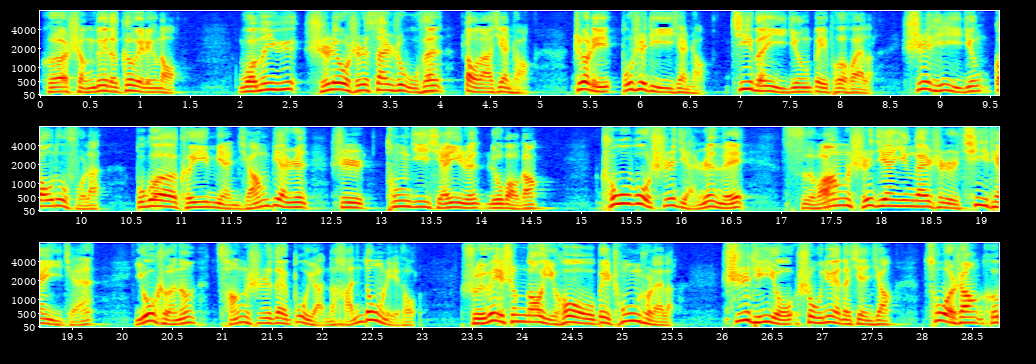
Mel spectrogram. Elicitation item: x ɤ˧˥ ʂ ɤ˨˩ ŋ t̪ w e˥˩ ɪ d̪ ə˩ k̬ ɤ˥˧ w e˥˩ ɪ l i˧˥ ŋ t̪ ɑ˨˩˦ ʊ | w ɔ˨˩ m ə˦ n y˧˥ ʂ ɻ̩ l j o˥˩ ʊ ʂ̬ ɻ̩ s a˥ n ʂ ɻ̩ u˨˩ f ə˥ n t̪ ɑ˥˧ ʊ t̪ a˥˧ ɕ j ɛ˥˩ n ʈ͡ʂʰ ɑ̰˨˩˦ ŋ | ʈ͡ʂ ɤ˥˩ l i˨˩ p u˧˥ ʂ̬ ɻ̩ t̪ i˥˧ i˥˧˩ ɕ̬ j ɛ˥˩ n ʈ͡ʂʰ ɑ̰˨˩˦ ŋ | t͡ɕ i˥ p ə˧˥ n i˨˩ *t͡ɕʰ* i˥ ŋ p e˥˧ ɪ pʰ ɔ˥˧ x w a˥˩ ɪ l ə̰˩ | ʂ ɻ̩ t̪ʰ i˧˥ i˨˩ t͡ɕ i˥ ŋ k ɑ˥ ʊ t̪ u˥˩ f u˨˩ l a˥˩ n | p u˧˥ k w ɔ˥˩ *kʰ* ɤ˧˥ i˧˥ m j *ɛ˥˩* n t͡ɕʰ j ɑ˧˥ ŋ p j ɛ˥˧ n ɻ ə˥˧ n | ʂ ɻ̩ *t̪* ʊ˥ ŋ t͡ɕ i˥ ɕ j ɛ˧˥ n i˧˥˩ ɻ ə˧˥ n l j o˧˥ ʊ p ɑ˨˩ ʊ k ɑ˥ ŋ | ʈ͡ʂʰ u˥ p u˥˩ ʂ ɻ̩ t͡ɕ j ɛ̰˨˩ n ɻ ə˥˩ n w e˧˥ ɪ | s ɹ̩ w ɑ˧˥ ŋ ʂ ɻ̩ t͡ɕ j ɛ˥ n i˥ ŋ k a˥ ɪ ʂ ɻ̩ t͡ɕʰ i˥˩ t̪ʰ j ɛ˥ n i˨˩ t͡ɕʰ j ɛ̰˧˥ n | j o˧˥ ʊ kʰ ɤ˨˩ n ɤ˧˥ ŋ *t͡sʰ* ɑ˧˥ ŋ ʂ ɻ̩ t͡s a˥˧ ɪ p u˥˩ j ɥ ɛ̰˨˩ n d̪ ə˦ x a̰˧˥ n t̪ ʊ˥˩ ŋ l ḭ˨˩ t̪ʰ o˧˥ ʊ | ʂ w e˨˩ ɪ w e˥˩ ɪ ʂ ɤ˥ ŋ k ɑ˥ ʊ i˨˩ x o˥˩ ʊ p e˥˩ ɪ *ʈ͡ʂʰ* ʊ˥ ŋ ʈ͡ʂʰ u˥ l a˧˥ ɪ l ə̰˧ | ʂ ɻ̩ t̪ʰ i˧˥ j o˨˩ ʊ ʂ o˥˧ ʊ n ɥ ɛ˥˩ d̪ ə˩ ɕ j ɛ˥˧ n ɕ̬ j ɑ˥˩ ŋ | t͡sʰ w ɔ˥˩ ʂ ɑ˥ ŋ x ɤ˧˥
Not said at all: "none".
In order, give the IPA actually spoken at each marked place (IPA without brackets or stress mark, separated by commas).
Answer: t͡ɕ, kʰ, ɛ˨˩, t̪ʰ, t͡sʰ, ʈ͡ʂʰ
